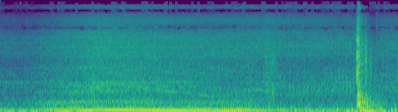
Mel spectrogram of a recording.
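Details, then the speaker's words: Mini after replacing injector seals to cure bad injector puff, reassembled; revs up smoothly and drops back to an even idle, deep steady rumble, rattle gone, no knocks, runs healthy. "Sounds all right. There's no major horrible noises."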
